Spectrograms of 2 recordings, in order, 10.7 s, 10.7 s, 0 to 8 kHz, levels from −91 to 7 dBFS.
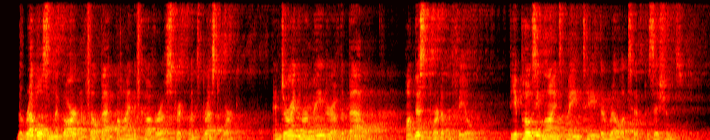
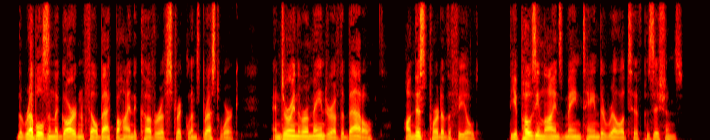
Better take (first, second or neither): second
